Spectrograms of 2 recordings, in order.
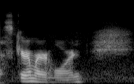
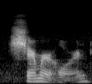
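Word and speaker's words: Schermerhorn: Trisha earwood in Nashville is called the skir Horn uh not the shmer horn as I said countless times and apparently this state's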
